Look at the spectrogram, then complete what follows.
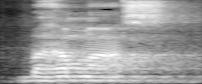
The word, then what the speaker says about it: Bahamas: You will find a lot of these kinds of, you know, banks in Canary Islands, Bahamas, yeah, Bahama, S is silent, Bahama, Canary Islands, Gibraltar, lot of these places.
